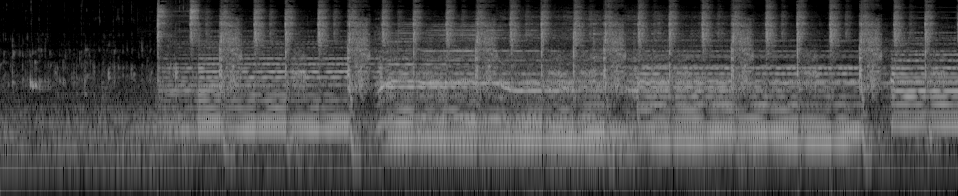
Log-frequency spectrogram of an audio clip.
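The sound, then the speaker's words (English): A drink is poured steadily into a glass, a continuous gurgling splash that starts after a brief pause and runs to the end, its pitch rising slightly as the glass fills. “Don't stop. Keep pouring? Keep pouring, my friend.”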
